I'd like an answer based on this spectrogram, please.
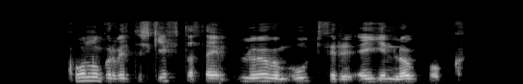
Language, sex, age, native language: Icelandic, male, 40-49, Icelandic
